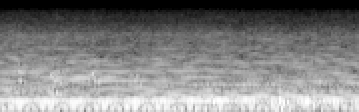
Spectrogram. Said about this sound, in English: There's that foghorn again.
